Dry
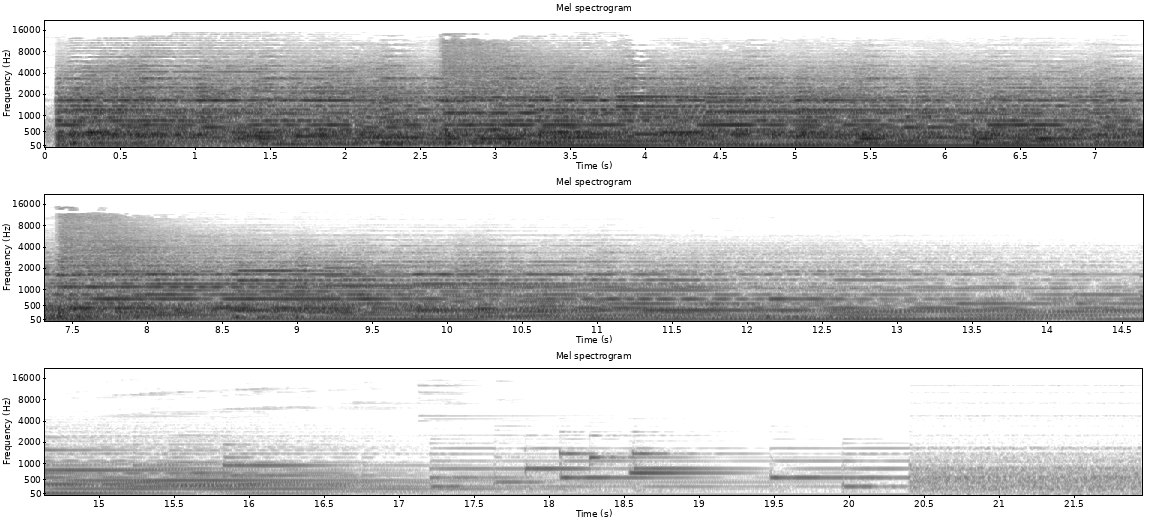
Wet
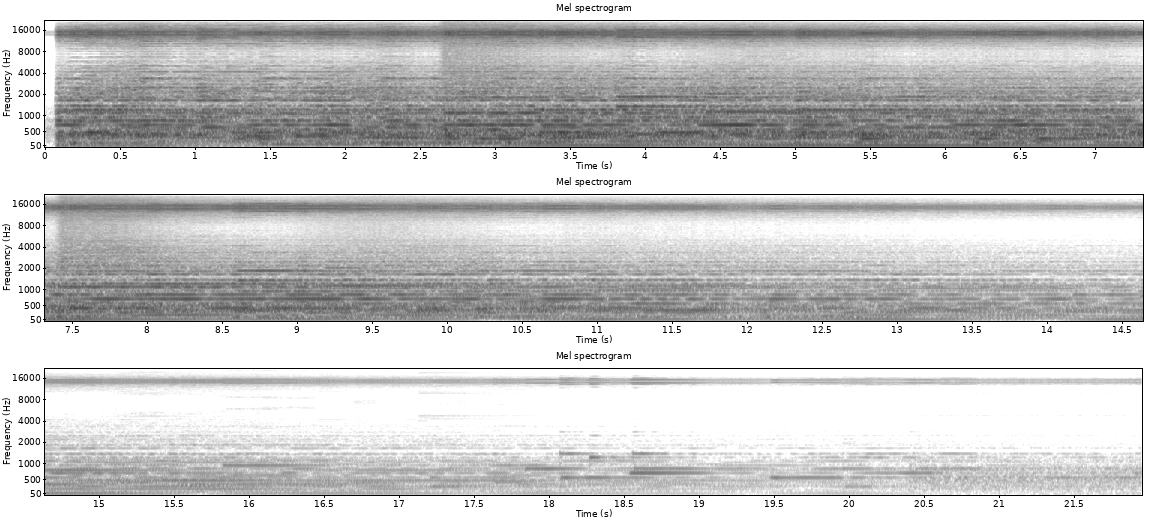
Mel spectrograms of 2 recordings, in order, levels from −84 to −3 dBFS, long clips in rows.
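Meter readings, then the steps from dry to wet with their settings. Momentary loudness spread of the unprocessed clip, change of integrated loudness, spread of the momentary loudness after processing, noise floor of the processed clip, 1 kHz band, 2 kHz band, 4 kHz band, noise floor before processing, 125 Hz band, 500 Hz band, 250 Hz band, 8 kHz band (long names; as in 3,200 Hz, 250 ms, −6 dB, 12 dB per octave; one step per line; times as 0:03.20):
20 LU, −3.0 dB, 19 LU, −51 dBFS, −8.0 dB, −11.0 dB, −6.5 dB, −48 dBFS, −14.5 dB, −10.0 dB, −12.5 dB, +0.5 dB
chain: low-pass filter 7,600 Hz
low-shelf EQ 410 Hz −9 dB
notch filter 1,600 Hz, Q 6.1
feedback delay with all-pass diffusion 1,928 ms, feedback 47%, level −8 dB
bad sample-rate conversion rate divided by 3×, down none, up zero stuff
level −7 dB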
